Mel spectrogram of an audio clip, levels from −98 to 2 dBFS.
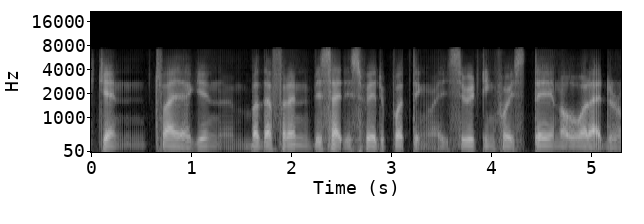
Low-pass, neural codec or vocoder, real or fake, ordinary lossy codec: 7.2 kHz; codec, 16 kHz, 0.3 kbps, FocalCodec; fake; none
